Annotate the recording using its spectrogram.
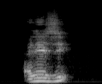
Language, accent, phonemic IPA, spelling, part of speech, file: French, Canada, /a.le.z‿i/, allez-y, phrase, LL-Q150 (fra)-allez-y.wav
- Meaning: go ahead; go on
